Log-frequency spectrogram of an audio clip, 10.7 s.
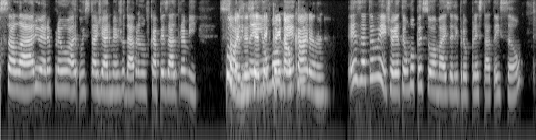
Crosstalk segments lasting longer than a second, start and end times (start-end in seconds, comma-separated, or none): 4.5-6.0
